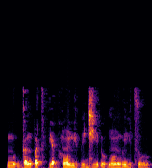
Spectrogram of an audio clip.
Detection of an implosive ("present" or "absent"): present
